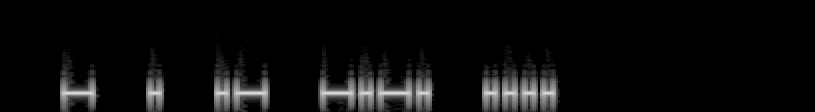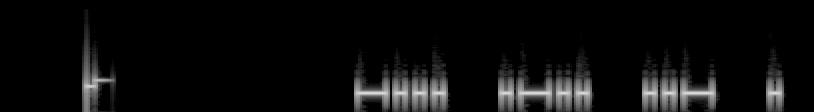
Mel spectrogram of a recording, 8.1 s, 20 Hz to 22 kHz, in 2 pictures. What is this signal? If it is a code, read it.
Morse code, heard as a keyed tone, about 25 wpm, spaced as for 18 wpm, 700 Hz. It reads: TEACH BLUE
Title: 2x Character Spacing - Top 500 Words - 25wpm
